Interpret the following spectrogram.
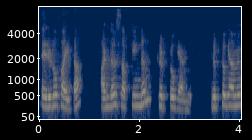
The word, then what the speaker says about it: Pteridophyta: Pteridophyta. P is silent.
